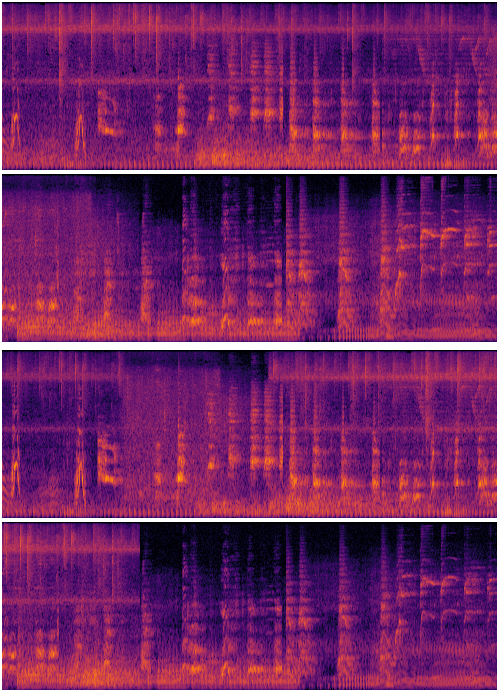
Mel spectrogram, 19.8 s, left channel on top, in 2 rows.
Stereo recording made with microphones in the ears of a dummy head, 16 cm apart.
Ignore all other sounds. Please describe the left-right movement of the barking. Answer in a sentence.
You can hear the barking move to the left.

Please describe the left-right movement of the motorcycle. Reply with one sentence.
In this clip you hear the motorcycle travel towards the left.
